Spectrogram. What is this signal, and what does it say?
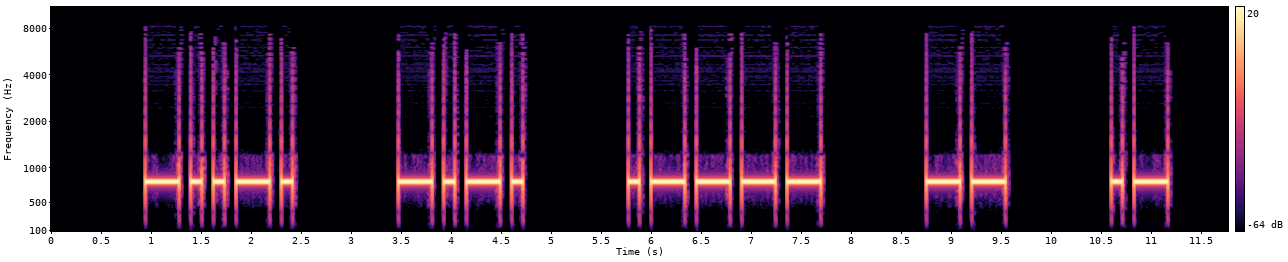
Morse code, heard as a keyed tone, about 10 wpm, spaced as for 6 wpm, 800 Hz. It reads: /C1MA
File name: LEZIONI / 10 SIGNS / 10A SLASH ws 10wpm 4121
